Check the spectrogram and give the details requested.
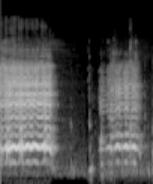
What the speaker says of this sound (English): That bleating's going right through me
